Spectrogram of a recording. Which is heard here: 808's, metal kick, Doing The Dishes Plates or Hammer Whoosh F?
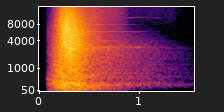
Hammer Whoosh F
